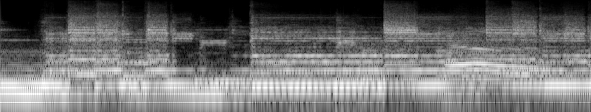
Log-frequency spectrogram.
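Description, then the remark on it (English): An electric guitar plays a few sustained chords and notes through a tri-chorus effect preset, drenched in a lush, wide chorus with reverb, loud, with no talking. “I mean, not that my playing sounds like …, but I think that sound is very ….”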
